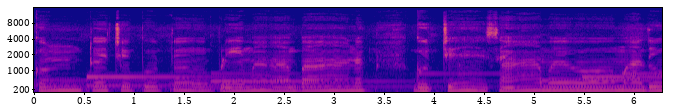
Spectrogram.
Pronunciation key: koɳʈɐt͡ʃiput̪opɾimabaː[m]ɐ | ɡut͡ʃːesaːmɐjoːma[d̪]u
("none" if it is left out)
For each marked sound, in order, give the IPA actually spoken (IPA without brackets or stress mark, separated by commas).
n, d̪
